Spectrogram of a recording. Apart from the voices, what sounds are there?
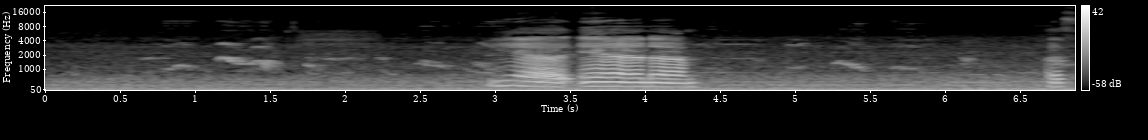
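one-week-old puppies whimpering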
